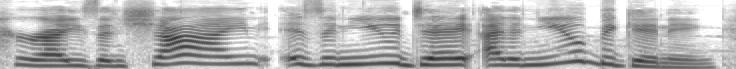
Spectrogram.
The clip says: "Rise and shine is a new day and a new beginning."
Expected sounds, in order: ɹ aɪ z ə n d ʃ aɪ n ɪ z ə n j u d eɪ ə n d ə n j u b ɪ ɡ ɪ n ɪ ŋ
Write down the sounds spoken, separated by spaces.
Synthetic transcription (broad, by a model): ɹ aɪ z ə n ʃ aɪ n ɪ z ə n j u d eɪ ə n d ə n j u b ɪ ɡ ɪ n ɪ ŋ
